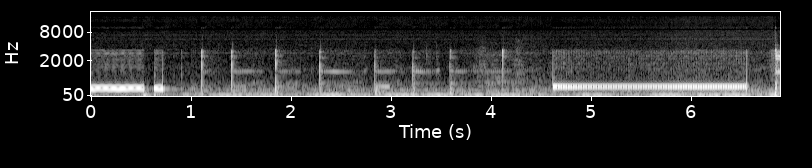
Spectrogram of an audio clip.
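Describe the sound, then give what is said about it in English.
A telephone dial tone hums briefly as a GX94 radio host calls the morning's Country Thunder Platinum Experience contest winner, then about ten quick keypad beeps tap out a number at an uneven pace, followed by a long, steady electronic tone lasting about two seconds. “Well, it's time to contact our winner of the Country Thunder Platinum Experience, and let's give her a call here this morning.”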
